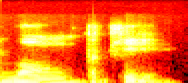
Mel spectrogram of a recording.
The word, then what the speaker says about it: Montesquieu: yudikatif itu teorinya Montesquieu ada orang Perancis bacanya Bong teki atau teorinya Jejer usai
